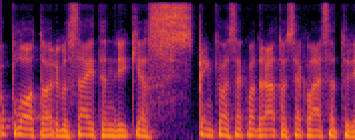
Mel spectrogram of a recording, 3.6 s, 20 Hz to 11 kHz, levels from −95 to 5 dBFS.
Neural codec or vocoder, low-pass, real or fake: vocoder, 22.05 kHz, 80 mel bands, Vocos; 9.9 kHz; fake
